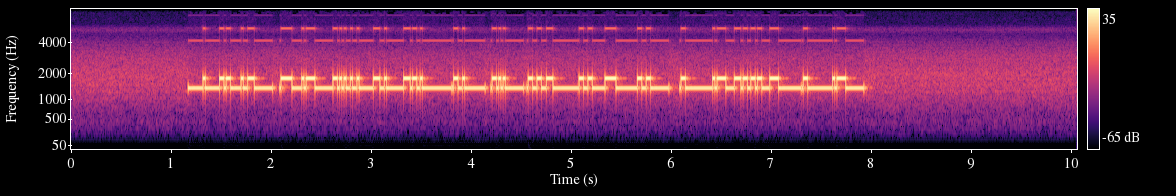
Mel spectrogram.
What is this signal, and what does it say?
TTY/TDD text telephone tones (45.45 baud Baudot), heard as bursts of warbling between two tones, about 400 Hz shift, 1600 Hz centre. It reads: LATER, PRIMITIVE LOVE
